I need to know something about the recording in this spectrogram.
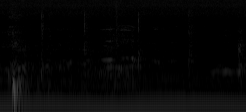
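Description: A quiet pause over a steady low hum, broken by one soft low thump just after the start and a few faint, sharp clicks scattered through the rest, typical of a handheld microphone being handled.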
